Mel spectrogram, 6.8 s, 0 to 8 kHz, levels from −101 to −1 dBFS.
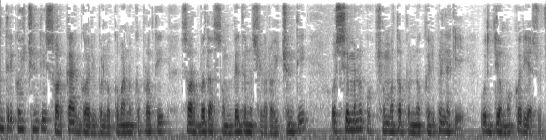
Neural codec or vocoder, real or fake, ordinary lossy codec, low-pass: none; real; none; 7.2 kHz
